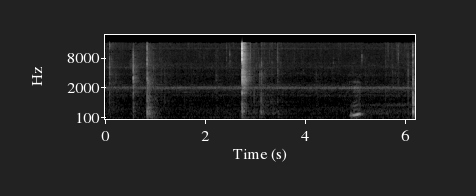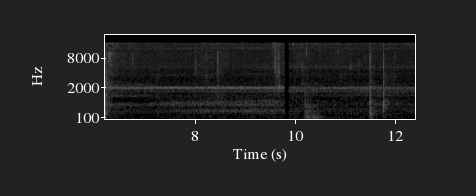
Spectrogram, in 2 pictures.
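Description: A ladle stirring soup in an enamel pot, giving a few sharp knocks against the pot, the loudest about three seconds in, over a faint steady high hum. A short low rising sound comes about five seconds in.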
